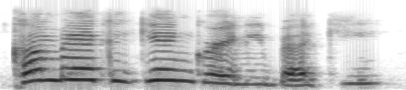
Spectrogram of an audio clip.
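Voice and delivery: high, loud call to the departed. Real, not acted. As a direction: call her back, longing. Calling out to late grandmother.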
